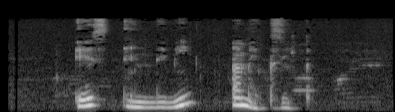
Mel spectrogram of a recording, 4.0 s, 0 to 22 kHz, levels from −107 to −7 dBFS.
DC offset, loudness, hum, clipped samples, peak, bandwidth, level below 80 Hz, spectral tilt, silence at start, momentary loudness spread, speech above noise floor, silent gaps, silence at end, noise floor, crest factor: under 0.1%; -34 LUFS; none; under 0.1%; -18 dBFS; 11.5 kHz; -88 dBFS; -6 dB/octave; 0.75 s; 17 LU; 37 dB; none; 0.55 s; -70 dBFS; 18 dB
